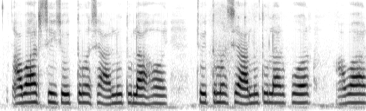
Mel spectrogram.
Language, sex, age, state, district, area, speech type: Bengali, female, 45-60, West Bengal, North 24 Parganas, rural, spontaneous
